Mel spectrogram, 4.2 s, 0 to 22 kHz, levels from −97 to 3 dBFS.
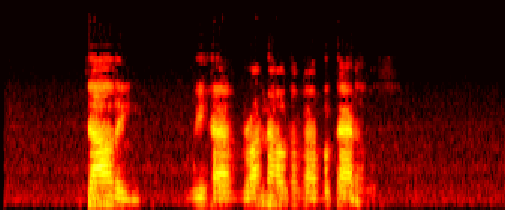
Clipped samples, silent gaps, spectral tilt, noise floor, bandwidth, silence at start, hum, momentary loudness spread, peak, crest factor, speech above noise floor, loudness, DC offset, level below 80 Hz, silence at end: under 0.1%; none; -5 dB/octave; -67 dBFS; 7.6 kHz; 0.75 s; none; 13 LU; -4 dBFS; 22 dB; 43 dB; -24 LUFS; under 0.1%; -70 dBFS; 1.2 s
